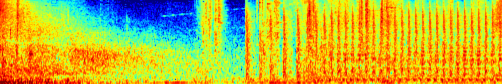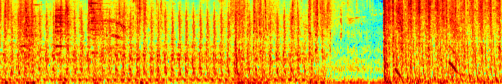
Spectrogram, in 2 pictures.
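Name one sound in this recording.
A large creature roars and snarls close by.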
